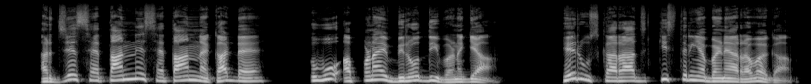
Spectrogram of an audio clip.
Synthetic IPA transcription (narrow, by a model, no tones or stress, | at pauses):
ɐɾd͡ʒeːsɛːt̪aːnːesɛːt̪aːnːɛ̃kaːɖɛ | t̪oʋoʔɐpɽ̃aebɪɾoːd̪ʱibɐɽ̃ɡja̰ | pʰeːɾʊskaɾaːd͡ʒkɪst̪ɐɾɪjãbɐɽ̃jaɾɐʋɛːɡa̰ː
